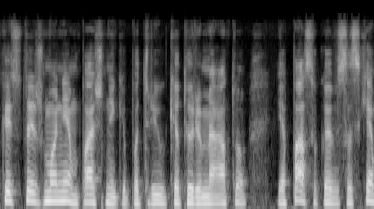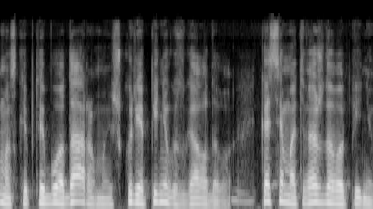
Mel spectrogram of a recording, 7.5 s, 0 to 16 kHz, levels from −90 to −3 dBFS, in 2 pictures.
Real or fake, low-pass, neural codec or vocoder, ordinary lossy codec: real; 10.8 kHz; none; Opus, 32 kbps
